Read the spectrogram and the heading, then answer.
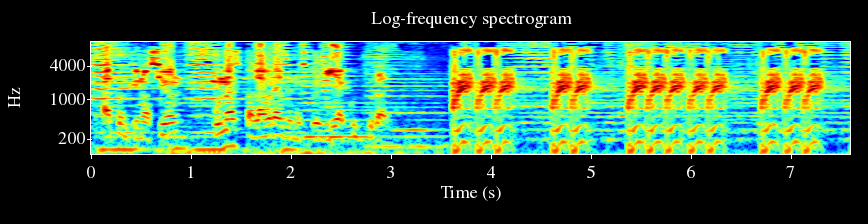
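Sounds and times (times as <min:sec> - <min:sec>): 
speech: 0:00.3 - 0:07.4
duck quacking: 0:03.6 - 0:07.4.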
